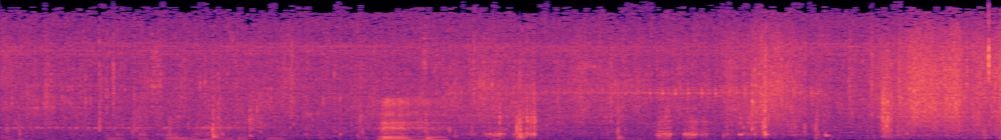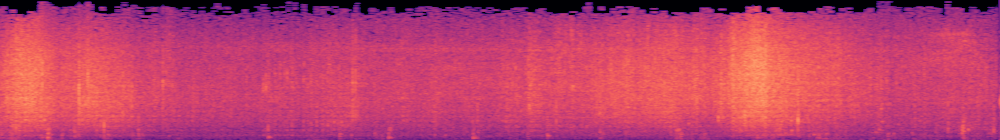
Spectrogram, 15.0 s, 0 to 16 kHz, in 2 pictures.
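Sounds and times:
paddle swishing water: 3.4 - 15.0.

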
